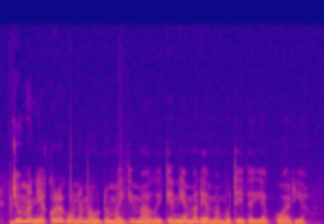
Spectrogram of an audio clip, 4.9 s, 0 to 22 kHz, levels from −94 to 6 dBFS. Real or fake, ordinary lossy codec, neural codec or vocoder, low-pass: real; none; none; 19.8 kHz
